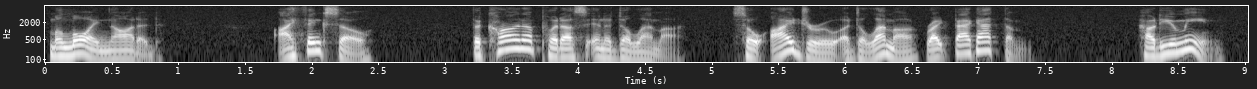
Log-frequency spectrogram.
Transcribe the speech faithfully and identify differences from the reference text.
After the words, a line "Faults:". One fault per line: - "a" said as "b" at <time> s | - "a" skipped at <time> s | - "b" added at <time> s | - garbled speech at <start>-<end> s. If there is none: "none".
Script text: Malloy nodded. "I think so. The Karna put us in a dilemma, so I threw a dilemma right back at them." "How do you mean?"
Malloy nodded. "I think so. The Karna put us in a dilemma, so I drew a dilemma right back at them." "How do you mean?"
Faults:
- "threw" said as "drew" at 5.6 s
